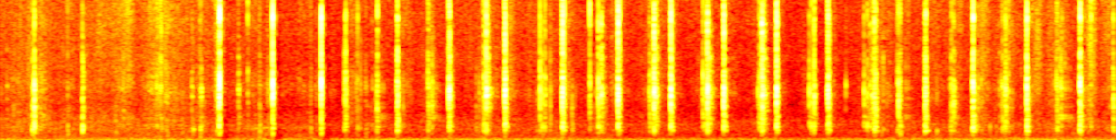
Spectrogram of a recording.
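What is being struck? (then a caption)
Plastic game controller. A white, hand-sized, hollow plastic Xbox controller is held in both hands while fingertips and thumbs press and click its buttons. A quick, irregular stream of short, sharp, bright plastic clicks comes through, each dying away instantly, over a steady low rumble underneath.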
